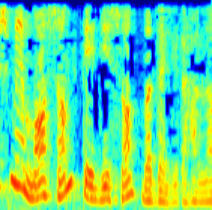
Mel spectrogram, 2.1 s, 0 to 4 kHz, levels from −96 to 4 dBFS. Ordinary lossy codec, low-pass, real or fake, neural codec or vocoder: none; 3.6 kHz; real; none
